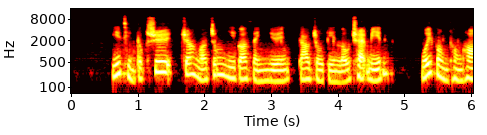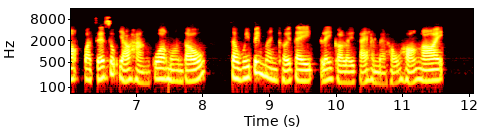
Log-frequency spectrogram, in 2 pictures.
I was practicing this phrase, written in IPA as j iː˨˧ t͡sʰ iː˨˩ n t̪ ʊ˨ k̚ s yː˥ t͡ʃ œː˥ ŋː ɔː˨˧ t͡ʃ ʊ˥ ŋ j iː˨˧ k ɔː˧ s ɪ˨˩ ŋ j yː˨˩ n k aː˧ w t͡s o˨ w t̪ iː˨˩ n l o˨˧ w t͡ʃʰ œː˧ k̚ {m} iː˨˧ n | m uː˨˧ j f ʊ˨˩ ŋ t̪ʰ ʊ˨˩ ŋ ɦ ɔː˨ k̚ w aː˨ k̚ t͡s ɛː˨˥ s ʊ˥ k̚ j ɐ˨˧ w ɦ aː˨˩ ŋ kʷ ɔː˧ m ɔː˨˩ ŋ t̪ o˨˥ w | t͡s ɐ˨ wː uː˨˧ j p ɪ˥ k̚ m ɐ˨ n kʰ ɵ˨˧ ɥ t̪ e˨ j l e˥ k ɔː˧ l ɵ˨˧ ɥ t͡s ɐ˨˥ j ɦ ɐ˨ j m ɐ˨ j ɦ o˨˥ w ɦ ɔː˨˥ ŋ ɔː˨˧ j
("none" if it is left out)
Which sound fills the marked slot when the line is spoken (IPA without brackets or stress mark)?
m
